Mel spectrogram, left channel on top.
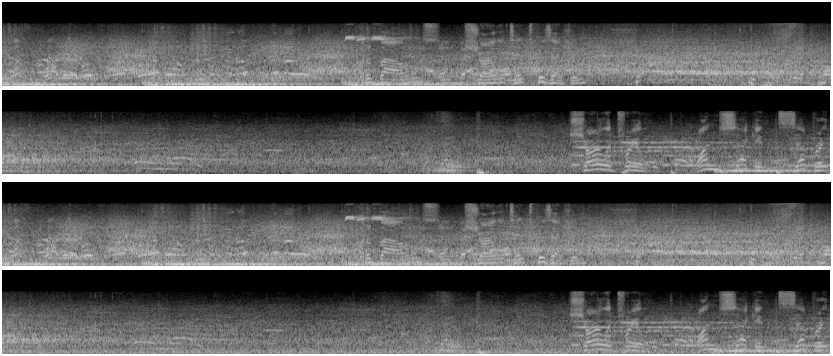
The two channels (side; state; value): right; noise; rumble, 9 dB below the sound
